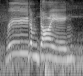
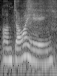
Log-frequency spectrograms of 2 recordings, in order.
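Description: First: Slow, louder mock dying wail; hammed-up dying groan; drawn-out mock wail. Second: Said in the usual way. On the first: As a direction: stretch it out like a melodramatic death cry.

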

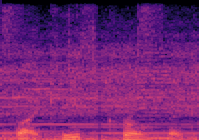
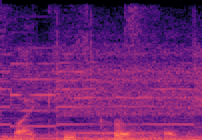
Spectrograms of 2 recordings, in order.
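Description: Both takes have the same delivery.

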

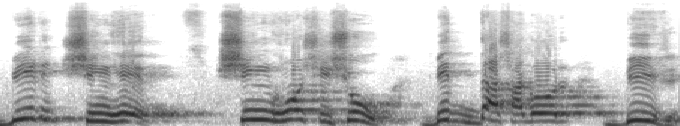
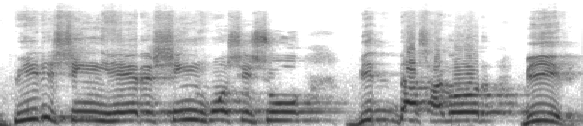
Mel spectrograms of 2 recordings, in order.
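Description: First: বীর and Singh struck like a drumstick on a dhak; drum-beat stress. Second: বীর hit hard at each foot start, slow; teacher stresses the opening বীর and বি of each foot; stress on first syllable. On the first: Teacher to students, drumming the opening syllables. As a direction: punch the first syllable of each foot, বীর. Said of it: "উপরে কাঠি মারলে একটা আওয়াজ হয়". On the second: Teacher to students, beating each foot's first syllable like a drum. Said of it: "বি এর উপরে একটা জোর পড়ছে". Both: Shown as a demonstration.

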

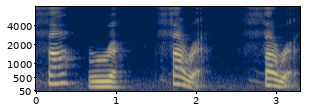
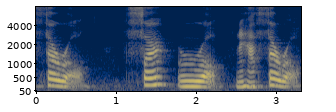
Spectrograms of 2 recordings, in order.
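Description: First: "thorough" as THUH-ruh, weak final vowel; teacher's own pronunciation. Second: "thorough" as THUR-oh, ending on a round o; American pronunciation. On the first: Teacher shows how she says it, "thorough" as THUH-ruh. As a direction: say "thorough" with uh in both syllables. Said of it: "กี่จะออกเสียงว่า". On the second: Teacher recalls Americans on TV, American "thorough" as THUR-oh. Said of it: "ถ้าเป็น American". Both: Shown as a demonstration.

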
